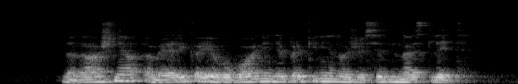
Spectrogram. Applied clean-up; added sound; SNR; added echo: none; none; none; reverberation time 0.6 s.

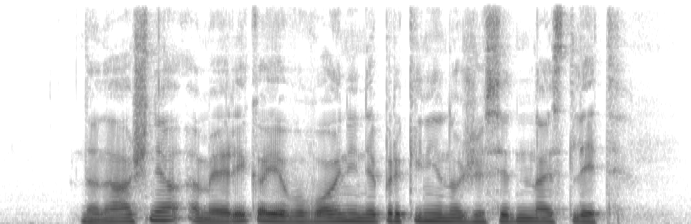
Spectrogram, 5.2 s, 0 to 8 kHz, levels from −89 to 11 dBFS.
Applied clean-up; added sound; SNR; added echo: none; none; none; none.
